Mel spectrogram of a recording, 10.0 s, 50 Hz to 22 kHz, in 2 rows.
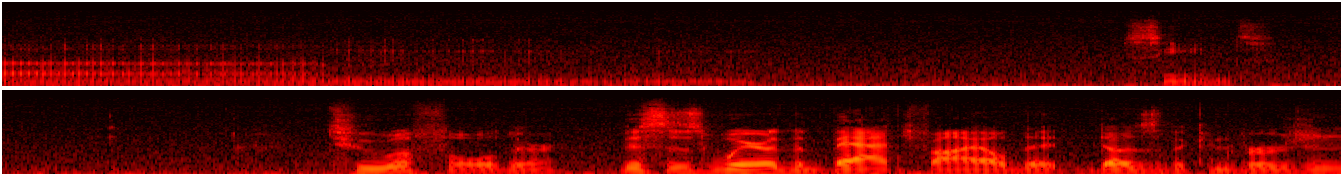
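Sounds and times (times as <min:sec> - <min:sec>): man humming ummm: 0:00.0 - 0:02.9.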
